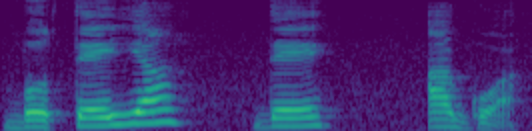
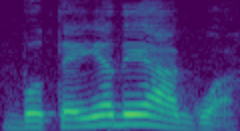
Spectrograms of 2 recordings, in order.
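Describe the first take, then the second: First: It is said at a slow, careful pace. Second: It is said at a fast pace.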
